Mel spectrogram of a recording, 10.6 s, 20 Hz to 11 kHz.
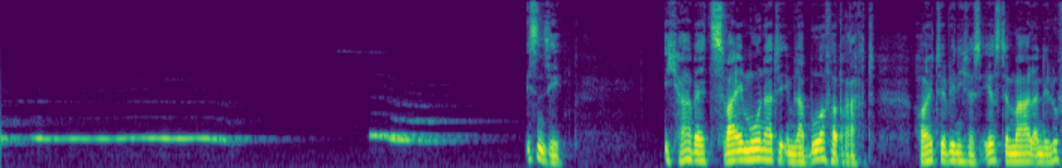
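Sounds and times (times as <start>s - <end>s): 
dog howling on a humid day: 0.0s - 2.6s, 3.7s - 4.6s
speech: 5.2s - 5.8s, 6.6s - 10.6s.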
